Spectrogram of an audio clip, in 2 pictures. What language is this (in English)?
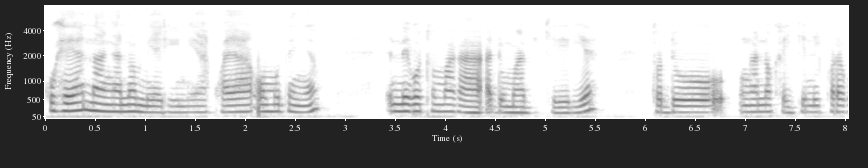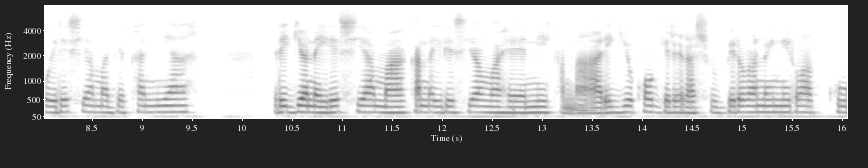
Kikuyu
